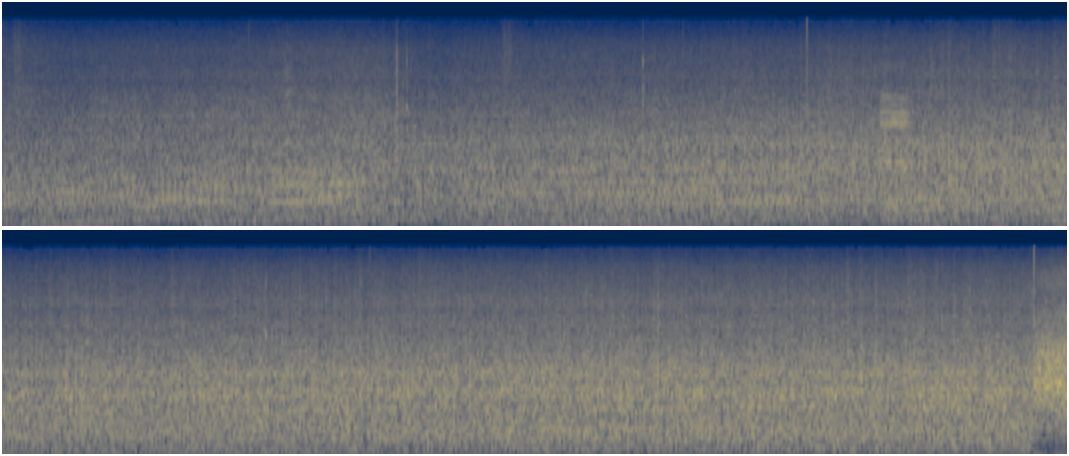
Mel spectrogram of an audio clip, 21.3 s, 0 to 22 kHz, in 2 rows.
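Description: Maruti Suzuki Celerio CNG's 1.0-litre three-cylinder engine and road noise heard from inside the cabin while the car accelerates hard on a top-speed run. The engine note rises over the first few seconds, then the sound grows slightly louder.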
